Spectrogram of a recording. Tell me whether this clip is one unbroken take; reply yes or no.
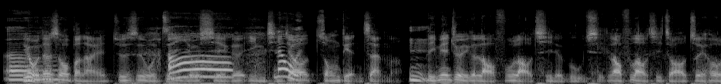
no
